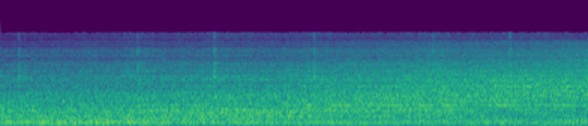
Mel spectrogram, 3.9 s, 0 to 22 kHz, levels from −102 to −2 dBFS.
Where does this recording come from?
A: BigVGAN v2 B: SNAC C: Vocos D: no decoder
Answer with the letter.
D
